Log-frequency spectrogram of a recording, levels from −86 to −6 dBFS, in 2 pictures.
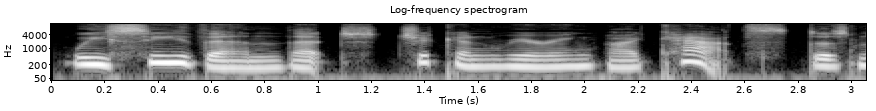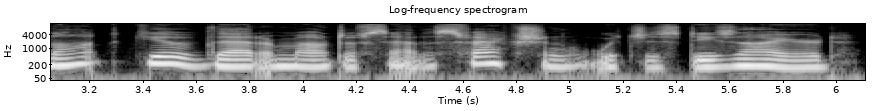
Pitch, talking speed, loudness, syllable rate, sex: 180 Hz, 175 wpm, -18 LUFS, 4.4 syllables/s, female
